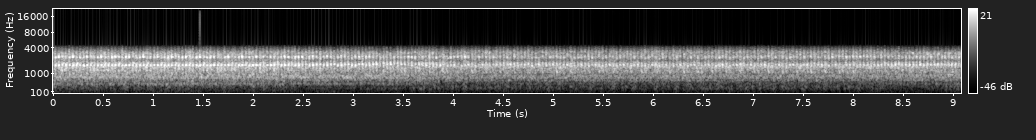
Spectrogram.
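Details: Opel Zafira engine at idle: steady hum with a faint, fairly regular beat about three to four times per second; abnormal engine noise, cause unclear.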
